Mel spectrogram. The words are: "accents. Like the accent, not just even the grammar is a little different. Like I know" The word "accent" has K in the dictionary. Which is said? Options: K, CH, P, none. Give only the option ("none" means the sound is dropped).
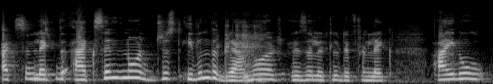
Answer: K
